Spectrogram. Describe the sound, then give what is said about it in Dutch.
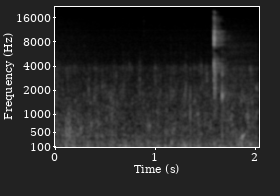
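Soft Mediterranean Sea waves lap and slosh in a steady, quiet wash of water, with one brief, brighter splash near the end. No voices are heard. “En je oren zijn onder water en je hoort de geluiden van de golven, van de oceaan, van de Middellandse Zee”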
